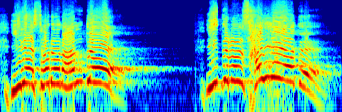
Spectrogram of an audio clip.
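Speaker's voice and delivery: most anguished cry, very high and loud.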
